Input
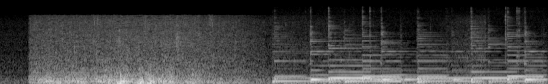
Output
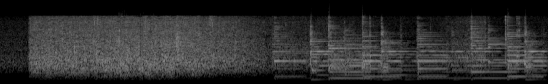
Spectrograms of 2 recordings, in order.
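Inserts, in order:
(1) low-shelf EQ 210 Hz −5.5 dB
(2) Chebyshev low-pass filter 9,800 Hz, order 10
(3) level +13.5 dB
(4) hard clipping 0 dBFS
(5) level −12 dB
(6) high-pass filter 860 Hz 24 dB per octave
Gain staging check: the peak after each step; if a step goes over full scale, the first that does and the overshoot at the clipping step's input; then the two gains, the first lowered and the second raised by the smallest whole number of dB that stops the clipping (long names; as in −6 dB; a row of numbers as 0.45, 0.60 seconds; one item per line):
−5.0, −6.0, +7.5, 0.0, −12.0, −14.0 dBFS
step 3, 7.5 dB
step 3 +5.5 dB, step 5 −4 dB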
